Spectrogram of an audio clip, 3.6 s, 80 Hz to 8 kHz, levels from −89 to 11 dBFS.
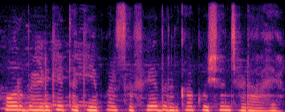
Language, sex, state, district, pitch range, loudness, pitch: Hindi, female, Uttar Pradesh, Saharanpur, 235-260 Hz, -15 LUFS, 245 Hz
